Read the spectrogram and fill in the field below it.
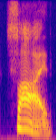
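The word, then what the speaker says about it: scythe: all right so it's s Cy T he pronounced sidee and we you know we don't we don't use the term very much anymore because well nobody very few people use a sidee but um now now today we tend to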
